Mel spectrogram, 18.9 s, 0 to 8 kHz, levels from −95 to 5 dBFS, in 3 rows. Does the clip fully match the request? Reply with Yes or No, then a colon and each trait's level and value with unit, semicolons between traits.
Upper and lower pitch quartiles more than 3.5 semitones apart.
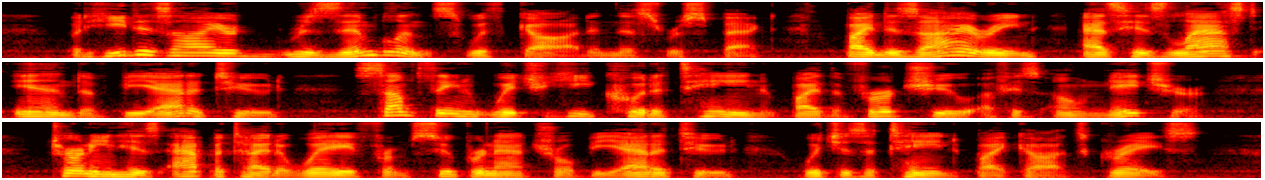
Yes: average, 4.1 semitones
